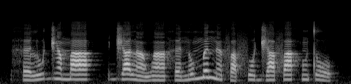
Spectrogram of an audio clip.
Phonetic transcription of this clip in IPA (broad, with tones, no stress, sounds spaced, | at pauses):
h ɛ˨ l u˨˦ d͡ʒ ã˦˨ m a˧ | d͡ʒ a˧ l ã˨ w ã˨ h ɛ˨ n o˨˦ m ɛ˦ n ɛ̃˧ f a˨ f o˧ d͡ʒ a˧ f a˦ h ũ˦ t o˦˨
